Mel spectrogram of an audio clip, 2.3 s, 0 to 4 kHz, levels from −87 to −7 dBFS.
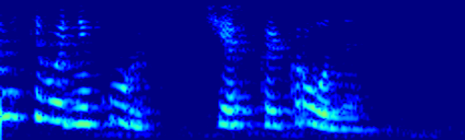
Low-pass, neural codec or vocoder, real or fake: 3.6 kHz; none; real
